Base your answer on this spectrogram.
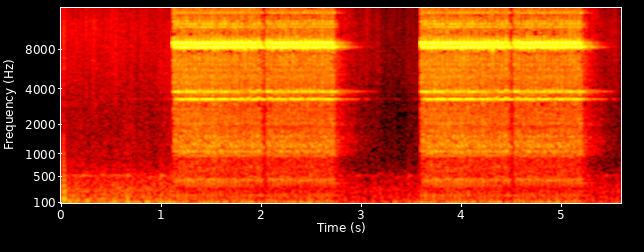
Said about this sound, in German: Telefon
